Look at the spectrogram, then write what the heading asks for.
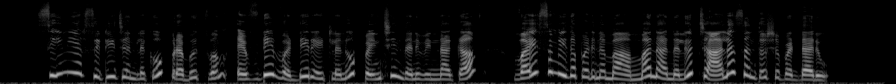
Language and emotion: Telugu, happy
